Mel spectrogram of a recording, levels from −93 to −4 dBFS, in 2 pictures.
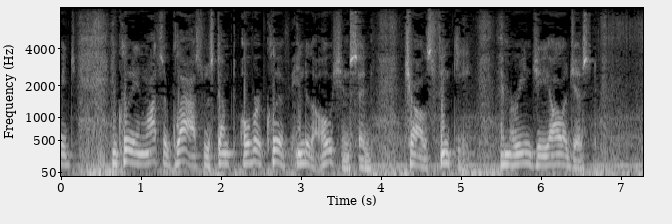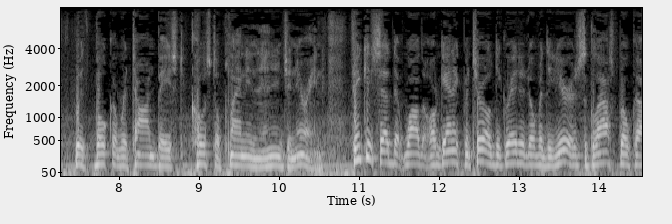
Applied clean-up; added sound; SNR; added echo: none; none; none; none.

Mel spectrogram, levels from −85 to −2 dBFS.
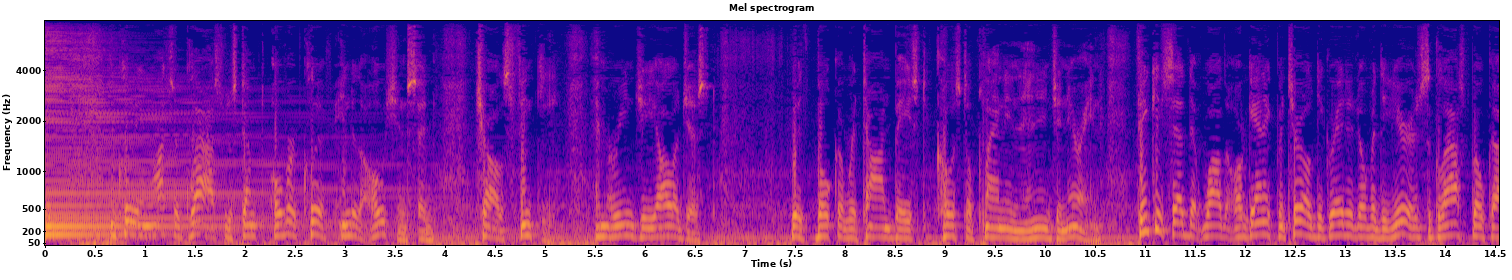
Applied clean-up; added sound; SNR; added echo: none; Keyboard (musical); 7 dB; none.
